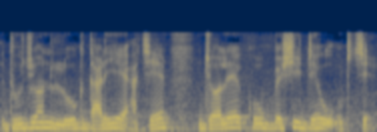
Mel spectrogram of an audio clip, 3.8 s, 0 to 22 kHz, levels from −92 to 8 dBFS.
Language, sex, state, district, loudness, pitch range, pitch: Bengali, male, Assam, Hailakandi, -15 LUFS, 130-145 Hz, 140 Hz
